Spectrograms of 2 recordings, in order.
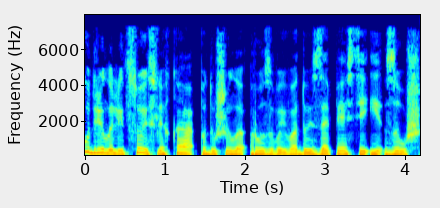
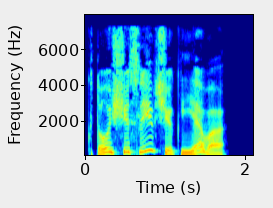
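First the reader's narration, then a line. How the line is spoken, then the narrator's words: Laughing. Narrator (Russian): Она рассмеялась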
